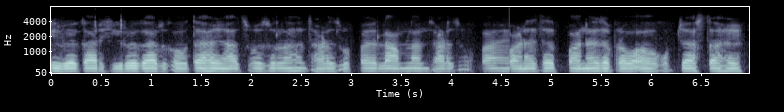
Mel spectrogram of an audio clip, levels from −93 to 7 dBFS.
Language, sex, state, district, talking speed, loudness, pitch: Marathi, male, Maharashtra, Nagpur, 120 wpm, -18 LUFS, 115 Hz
